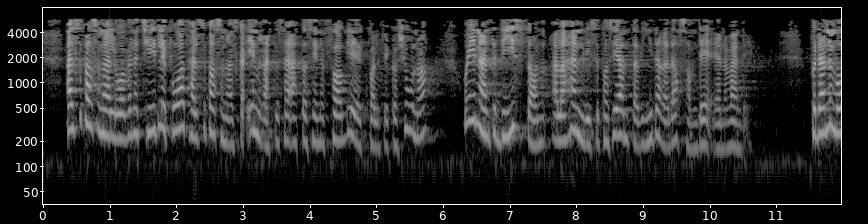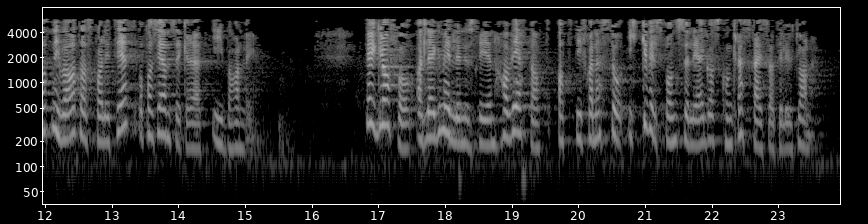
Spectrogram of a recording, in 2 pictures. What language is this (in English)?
Norwegian Bokmål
